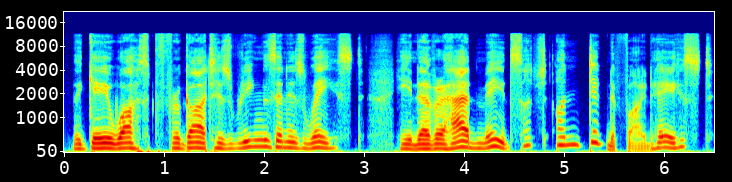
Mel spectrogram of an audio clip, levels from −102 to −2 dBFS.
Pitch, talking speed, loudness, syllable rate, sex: 150 Hz, 145 wpm, -16 LUFS, 3.7 syllables/s, male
